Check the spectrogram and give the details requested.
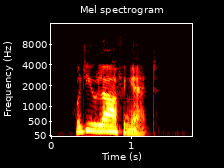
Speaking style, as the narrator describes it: asked Dennis

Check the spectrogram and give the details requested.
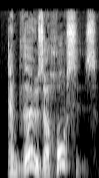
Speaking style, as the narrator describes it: Memnon agreed eagerly

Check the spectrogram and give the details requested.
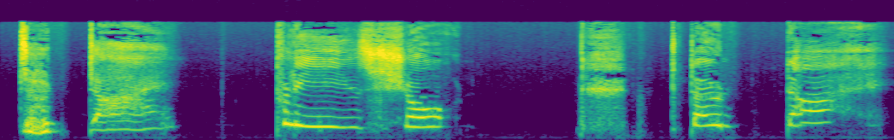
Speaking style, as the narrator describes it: His shoulders shook as he sobbed

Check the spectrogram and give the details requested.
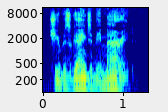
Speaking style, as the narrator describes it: said Joe softly

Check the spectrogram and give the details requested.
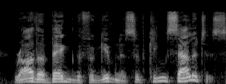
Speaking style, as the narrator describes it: suggested stiffly

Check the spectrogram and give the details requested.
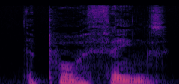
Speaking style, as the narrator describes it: whispered

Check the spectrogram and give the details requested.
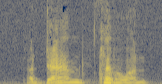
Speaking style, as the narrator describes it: Clinton answered him quietly

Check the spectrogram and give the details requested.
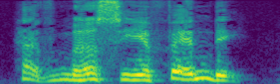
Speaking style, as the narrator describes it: the captain wailed

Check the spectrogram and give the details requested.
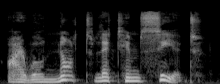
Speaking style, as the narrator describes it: she told herself firmly

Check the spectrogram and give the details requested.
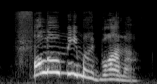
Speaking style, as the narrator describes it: piped in Swahili

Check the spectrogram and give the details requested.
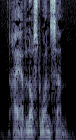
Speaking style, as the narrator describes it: he said softly

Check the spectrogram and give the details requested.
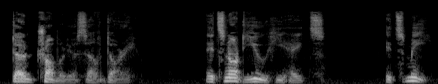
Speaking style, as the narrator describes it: Tom said quietly

